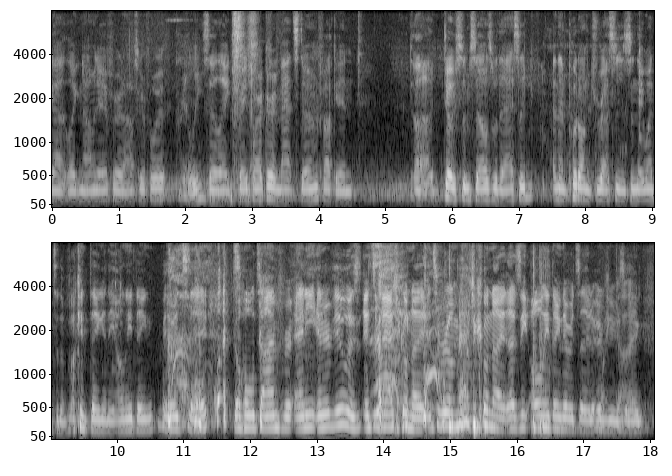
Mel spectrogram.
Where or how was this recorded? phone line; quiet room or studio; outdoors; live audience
outdoors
